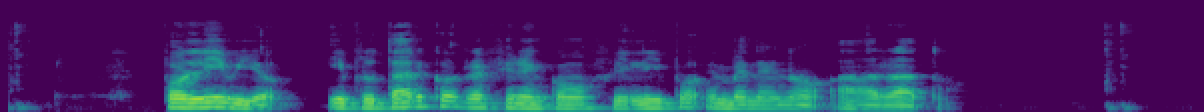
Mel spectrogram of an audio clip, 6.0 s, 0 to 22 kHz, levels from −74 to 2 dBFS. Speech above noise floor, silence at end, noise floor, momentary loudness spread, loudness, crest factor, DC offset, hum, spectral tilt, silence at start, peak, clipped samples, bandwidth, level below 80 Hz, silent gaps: 57 dB; 1.3 s; -78 dBFS; 9 LU; -22 LUFS; 18 dB; under 0.1%; none; -8 dB/octave; 0.8 s; -4 dBFS; under 0.1%; 10.5 kHz; -54 dBFS; none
